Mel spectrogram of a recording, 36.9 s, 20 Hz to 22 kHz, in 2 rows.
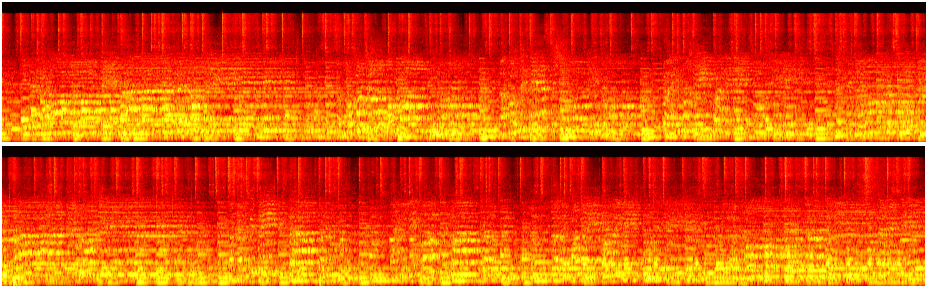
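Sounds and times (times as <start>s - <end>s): grand piano: 0.0s - 36.9s
people singing into microphones: 0.0s - 36.9s
violins: 0.0s - 36.9s.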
